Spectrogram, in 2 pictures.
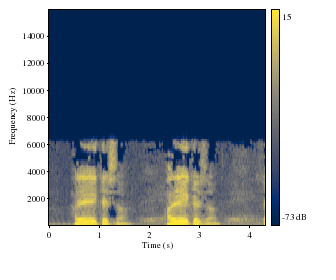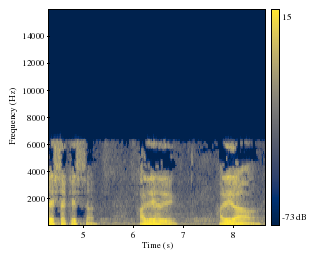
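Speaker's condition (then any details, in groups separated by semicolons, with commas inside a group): Stroke; understood only a little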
